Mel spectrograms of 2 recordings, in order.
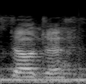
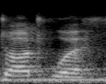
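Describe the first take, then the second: First: It is said in a local reduced form. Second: Every sound is said as it is spelled. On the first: "That's how they pronounce it locally" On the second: "it's spelt Dodworth"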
